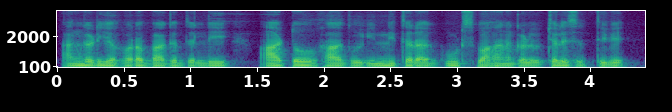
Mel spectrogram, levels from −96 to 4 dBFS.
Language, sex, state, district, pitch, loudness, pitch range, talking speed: Kannada, male, Karnataka, Bangalore, 85 Hz, -21 LUFS, 80-90 Hz, 110 wpm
